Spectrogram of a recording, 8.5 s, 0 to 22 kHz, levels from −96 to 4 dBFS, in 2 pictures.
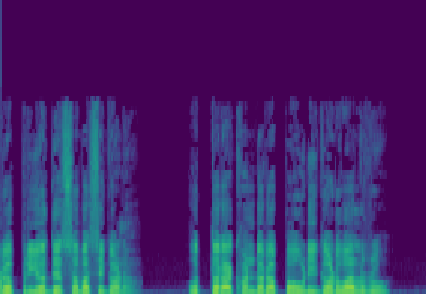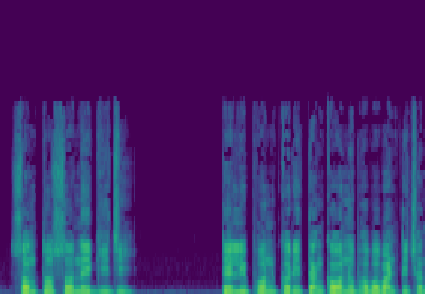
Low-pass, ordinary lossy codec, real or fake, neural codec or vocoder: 14.4 kHz; MP3, 64 kbps; real; none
